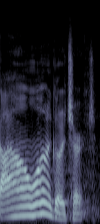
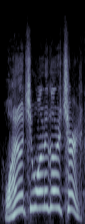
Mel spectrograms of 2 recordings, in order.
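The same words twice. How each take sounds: First: Reluctant husband. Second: High-pitched imitation of a wife; questioning wife. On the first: Acted. Husband answers wife about church, reluctant refusal. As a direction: lightly play a man refusing to get up. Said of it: "He said". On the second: Wife questions husband staying in bed, insistent questioning. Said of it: "his wife came and said".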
